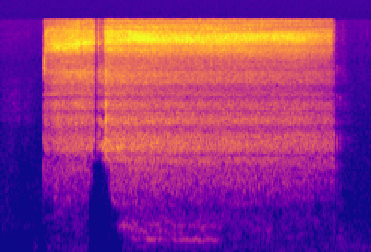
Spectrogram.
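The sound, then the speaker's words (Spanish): A steady, airy hiss like a ball deflating, lasting about three seconds at an even level with a brief catch near the start before it cuts off abruptly. No voices are heard. “Una, pelota, sonaba que están desinflando una pelota.”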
